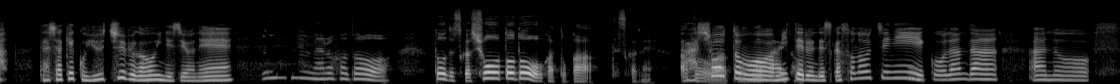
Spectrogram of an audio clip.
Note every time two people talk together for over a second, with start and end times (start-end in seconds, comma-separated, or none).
6.8-8.1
